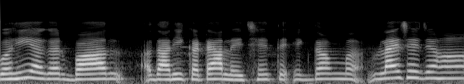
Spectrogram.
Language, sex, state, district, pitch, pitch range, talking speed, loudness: Maithili, female, Bihar, Madhepura, 245 Hz, 230-270 Hz, 195 wpm, -15 LUFS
